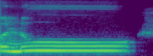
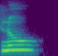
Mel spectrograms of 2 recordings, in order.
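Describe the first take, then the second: First: लू held long on an even tone; drawn-out vowel. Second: लू said briefly, not held; short vowel. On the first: Teacher explains stretching before waw, drawn-out vowel. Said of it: "लू को हम इसलिए खींच रहे हैं". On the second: Teacher contrasts the spelling without waw, short vowel. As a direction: clip the oo of लू short. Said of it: "फिर नहीं खींचना था". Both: Shown as a demonstration.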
